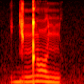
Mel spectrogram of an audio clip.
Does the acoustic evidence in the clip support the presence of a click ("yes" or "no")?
yes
